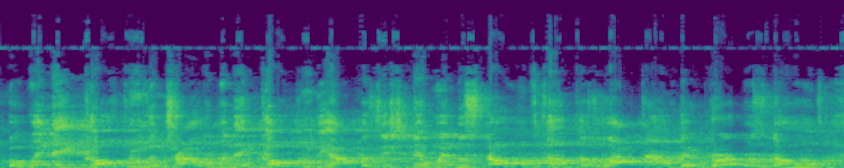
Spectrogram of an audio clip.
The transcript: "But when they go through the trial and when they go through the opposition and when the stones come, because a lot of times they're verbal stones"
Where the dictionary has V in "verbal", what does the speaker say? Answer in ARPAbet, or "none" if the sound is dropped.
B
